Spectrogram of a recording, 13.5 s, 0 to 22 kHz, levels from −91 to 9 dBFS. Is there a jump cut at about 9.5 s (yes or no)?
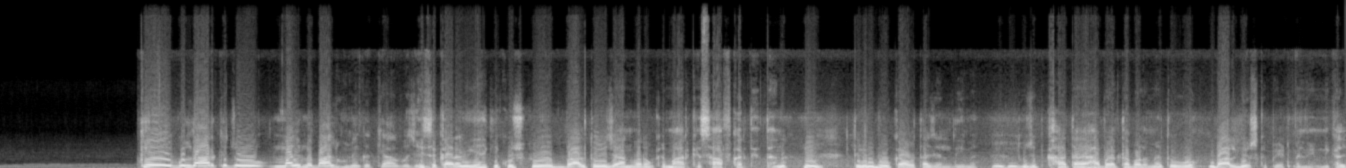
no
